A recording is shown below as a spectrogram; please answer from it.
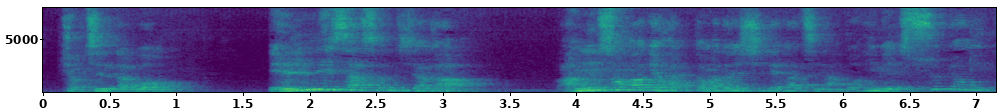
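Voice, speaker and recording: A high-pitched male pastor delivering a Sunday sermon, slowing down to stress key words and rising into sudden loud cries. His voice rings through a very echoey church hall, picked up from some distance away. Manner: preaching with slow emphatic swells and sudden loud cries. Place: church sanctuary.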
